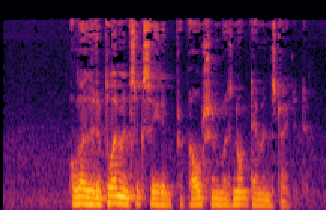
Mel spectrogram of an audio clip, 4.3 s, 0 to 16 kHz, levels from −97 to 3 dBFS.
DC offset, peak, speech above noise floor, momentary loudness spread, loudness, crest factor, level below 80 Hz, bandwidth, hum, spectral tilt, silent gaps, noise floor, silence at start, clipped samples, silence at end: under 0.1%; -2 dBFS; 36 dB; 11 LU; -17 LUFS; 16 dB; -44 dBFS; 11.5 kHz; none; -5.5 dB/octave; none; -53 dBFS; 0.9 s; under 0.1%; 0.5 s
